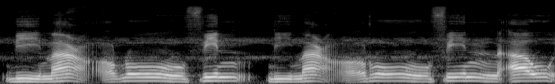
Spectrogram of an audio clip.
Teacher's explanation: dibaca jelas tidak berdengung kita baca jelas baca pendek saja · Jangan dibaca fin au, jangan dipanjangkan, pendek saja begitu. Bima'rufin au, pendek. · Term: izhar halqi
